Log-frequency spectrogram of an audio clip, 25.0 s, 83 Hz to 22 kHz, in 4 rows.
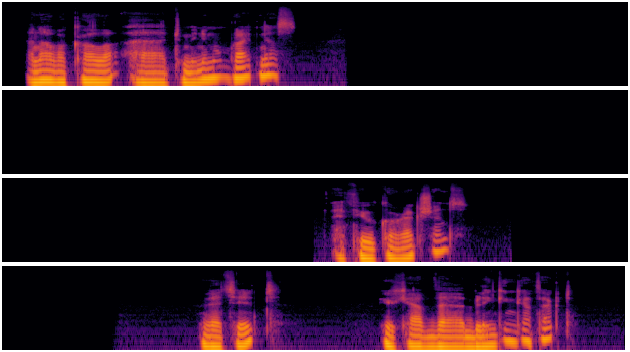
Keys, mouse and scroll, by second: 11.7 click, 17.3 click, 21.0-24.0 drag.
